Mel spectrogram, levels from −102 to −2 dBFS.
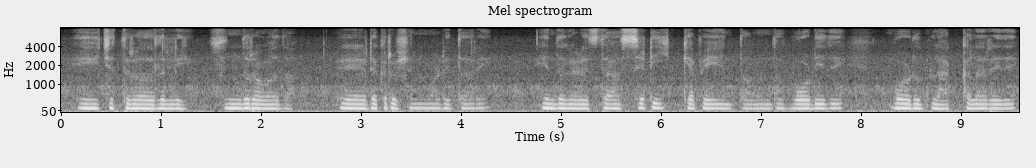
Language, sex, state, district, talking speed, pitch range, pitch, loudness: Kannada, male, Karnataka, Bellary, 100 wpm, 145-155 Hz, 150 Hz, -18 LUFS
